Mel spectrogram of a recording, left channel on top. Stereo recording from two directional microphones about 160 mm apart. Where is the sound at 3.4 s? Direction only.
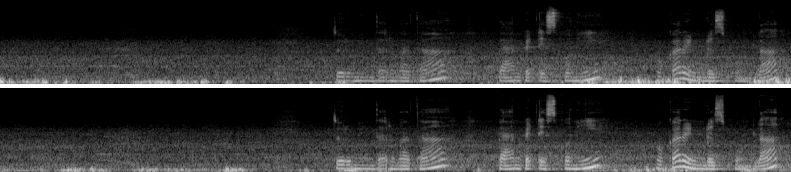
30° right (ahead or behind).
